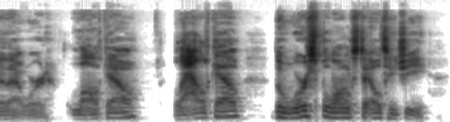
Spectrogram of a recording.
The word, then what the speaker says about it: lolcow: Lalcow? The worst belongs to LTG. LTG pronounced it he's pronounced it. How did he pronounce it? It was really stupid. Lol LOL cow. So he pronounced the LOL twice.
